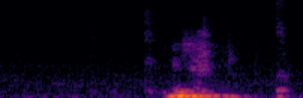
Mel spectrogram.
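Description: A plastic tool scrapes against leather.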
